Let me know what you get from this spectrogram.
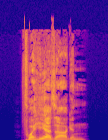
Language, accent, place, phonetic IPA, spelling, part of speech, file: German, Germany, Berlin, [foːɐ̯ˈheːɐ̯ˌzaːɡn̩], Vorhersagen, noun, De-Vorhersagen.ogg
- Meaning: plural of Vorhersage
